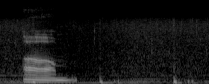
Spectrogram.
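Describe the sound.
Rain falling in a video game, a soft, steady hiss with a few faint low thuds, while a voice speaks briefly at the start.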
